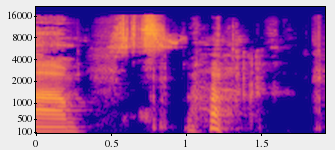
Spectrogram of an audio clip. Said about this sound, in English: I'm sorry for chewing ice in the microphone, everybody.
